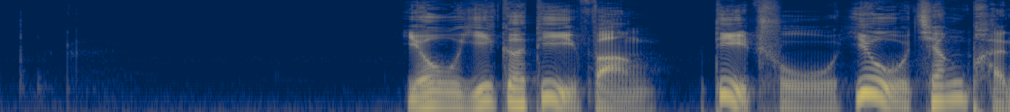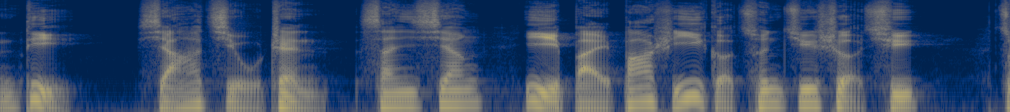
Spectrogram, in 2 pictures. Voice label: 男, 政府建设; 百色市平果县妇幼健康优质服务示范工程

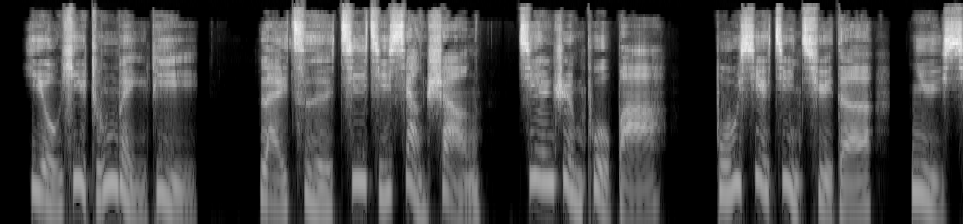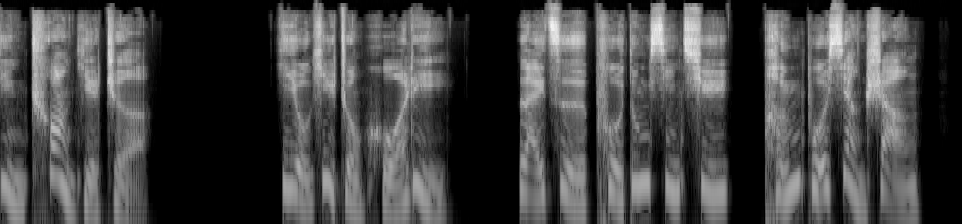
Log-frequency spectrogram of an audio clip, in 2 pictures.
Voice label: 女 大气专题 女性创业样

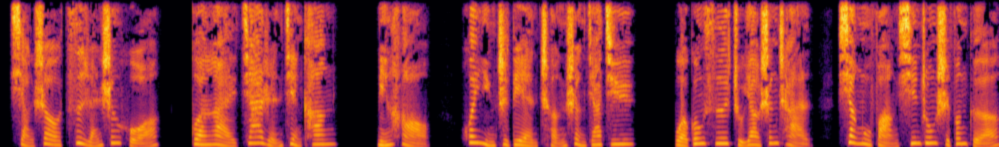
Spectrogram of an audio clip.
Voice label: 女 彩铃 家居, 国语女声配音; 成盛家居

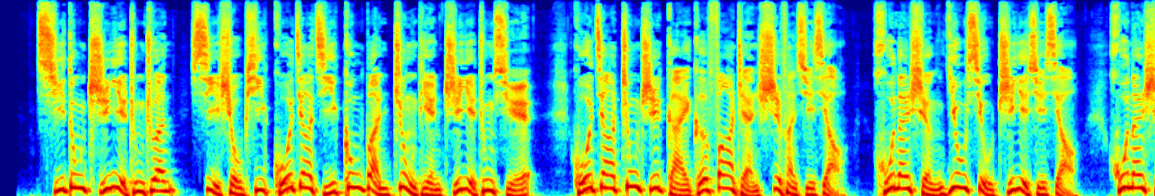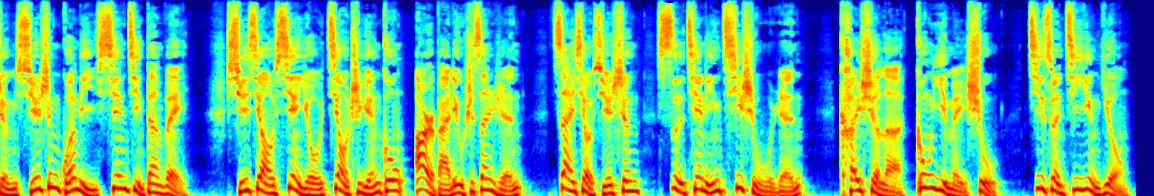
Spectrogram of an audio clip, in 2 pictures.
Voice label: 男 学校 职业中专是国家公办职业学校; 祁东

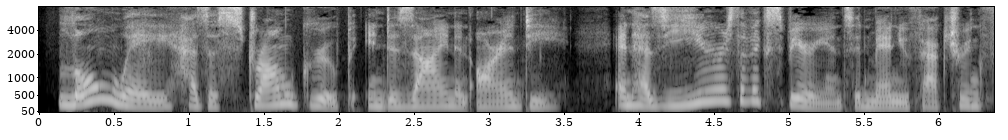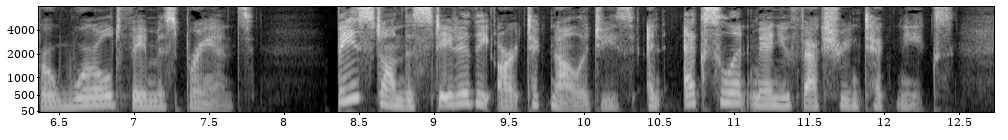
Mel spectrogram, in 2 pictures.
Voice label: 美式女声; 外语

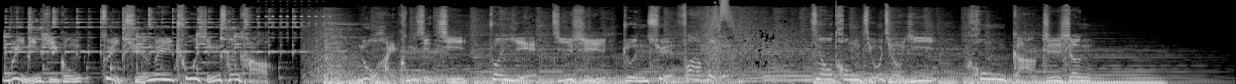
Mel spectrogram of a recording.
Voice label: 男, 版头; 空港之声

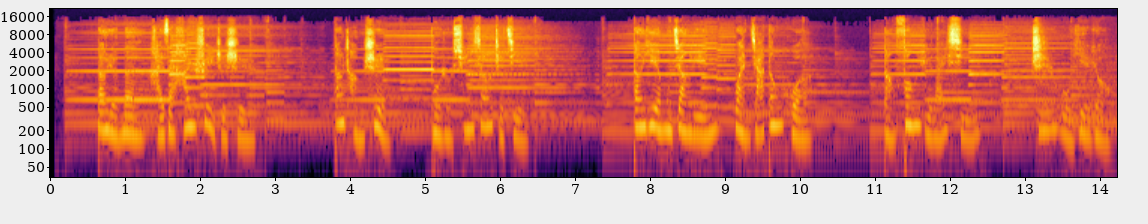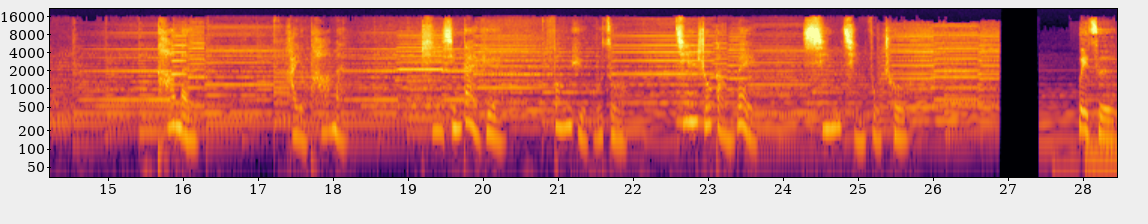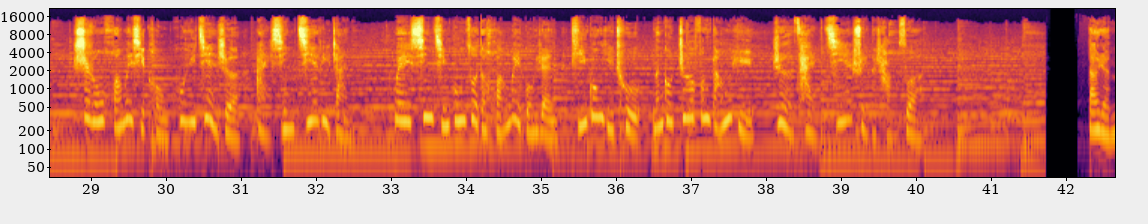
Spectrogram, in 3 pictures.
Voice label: 女 宣传片; 巴士爱心接力站宣传

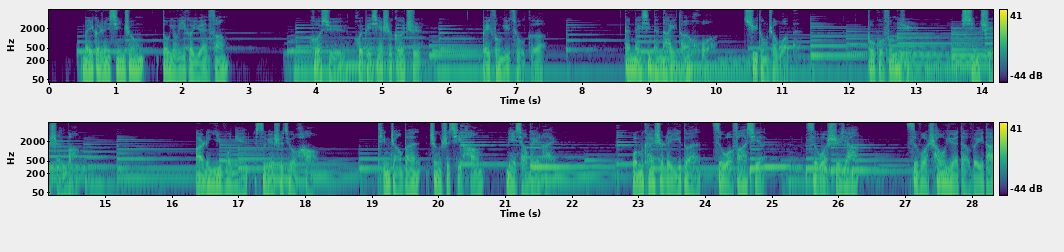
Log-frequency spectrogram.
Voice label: 男 散文; 毕业回顾; Vanke艇长班整体毕业回顾

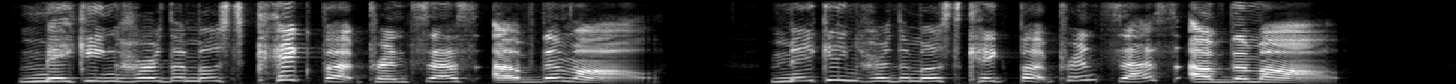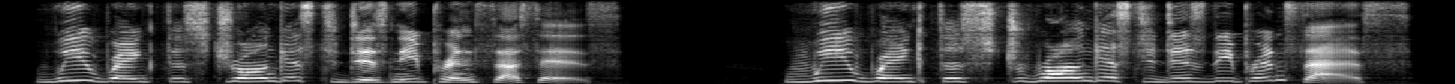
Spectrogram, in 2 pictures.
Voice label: 外籍英女 两种风格 公主; 迪士尼公主

